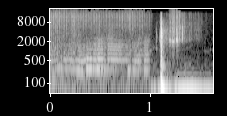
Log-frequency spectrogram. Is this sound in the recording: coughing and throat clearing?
no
